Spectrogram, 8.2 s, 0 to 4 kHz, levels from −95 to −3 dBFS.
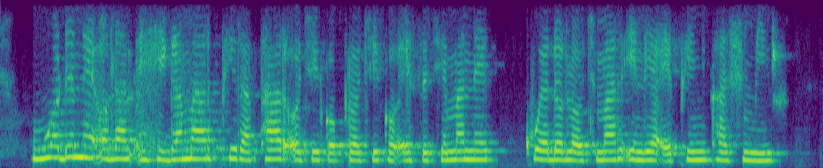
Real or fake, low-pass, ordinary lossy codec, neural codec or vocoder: real; 3.6 kHz; Opus, 16 kbps; none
